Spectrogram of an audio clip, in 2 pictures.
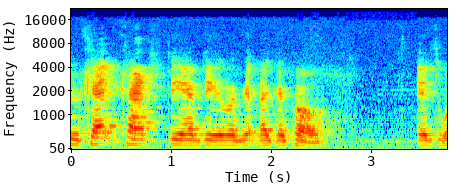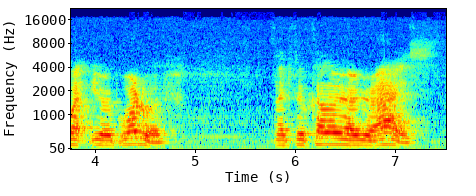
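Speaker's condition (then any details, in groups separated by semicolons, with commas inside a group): Muscular dystrophy, Duchenne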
